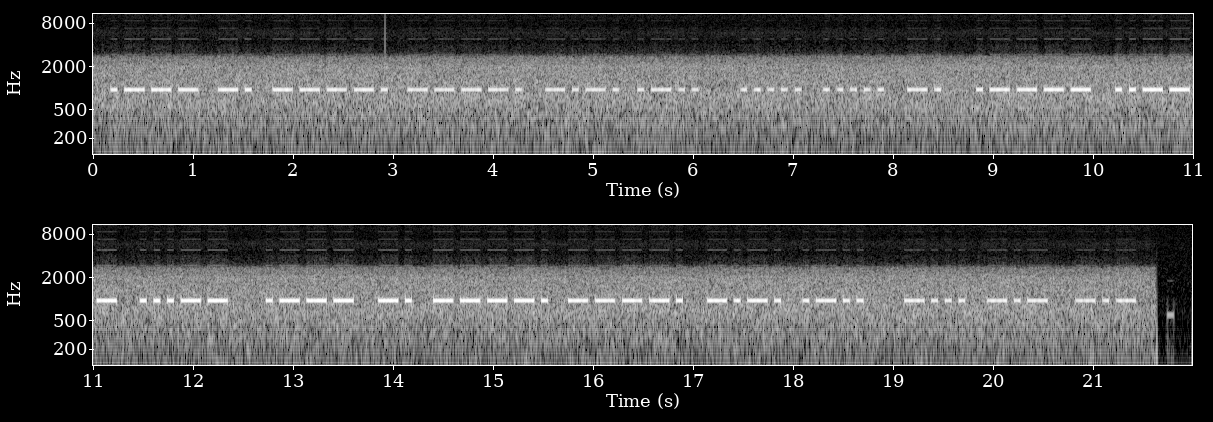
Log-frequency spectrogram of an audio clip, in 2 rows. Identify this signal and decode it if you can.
Morse code, heard as a keyed tone, about 18 wpm, 950 Hz, with radio noise. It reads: JN99CL 55N 123 JN99CL BKK
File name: sm7lcb / 09-ol9w-23cm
